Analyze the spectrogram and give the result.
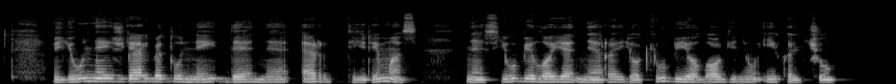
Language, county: Lithuanian, Panevėžys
